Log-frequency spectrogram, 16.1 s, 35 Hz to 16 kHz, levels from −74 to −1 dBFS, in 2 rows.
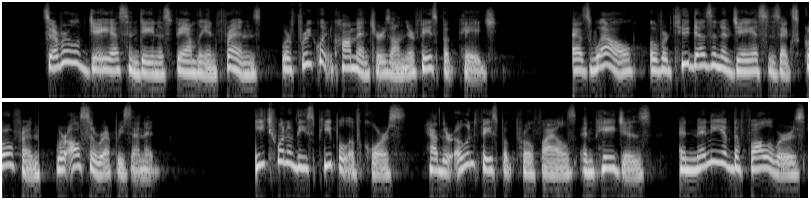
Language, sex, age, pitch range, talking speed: English, female, 40-59, 195-245 Hz, 165 wpm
